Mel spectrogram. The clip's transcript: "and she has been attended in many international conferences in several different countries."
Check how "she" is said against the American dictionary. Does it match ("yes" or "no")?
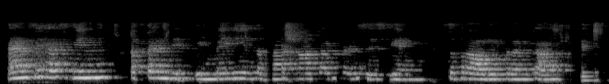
no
